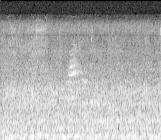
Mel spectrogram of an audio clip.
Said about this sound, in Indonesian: Apa sih kucing? Udah dikasih makan belum sih mami?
